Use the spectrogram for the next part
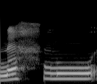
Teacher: Nah, tadi kan nahnunya satu kata bukan nahnu nazzalna gitu. Jangan menekan di huruf nunnya. Jadi langsung nahnu nyambung ya.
